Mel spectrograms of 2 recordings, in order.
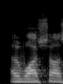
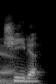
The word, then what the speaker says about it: Ouachita: Ouachita spelled just makes no sense. I love playing that game when people come in town. I'm like, how do you say that? Yeah. Uchita is what people always say.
